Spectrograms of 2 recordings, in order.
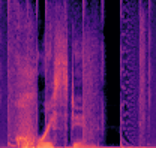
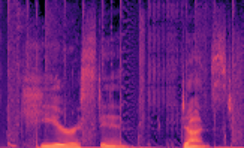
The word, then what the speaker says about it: Kirsten Dunst: It is not Kirsten or Kristen dunsted. It is Kieren dunsted. Kirsten. Say it with me. Kirsten Dunst. You hear me? It's Kirsten Dun. Not Kirsten. Not Kristen.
